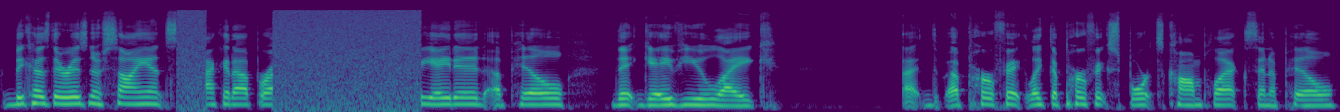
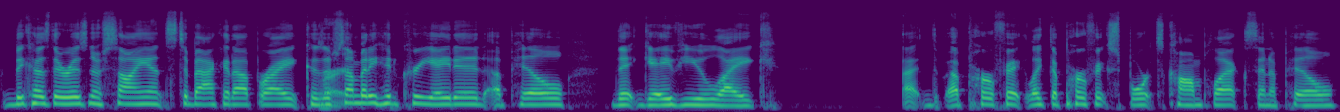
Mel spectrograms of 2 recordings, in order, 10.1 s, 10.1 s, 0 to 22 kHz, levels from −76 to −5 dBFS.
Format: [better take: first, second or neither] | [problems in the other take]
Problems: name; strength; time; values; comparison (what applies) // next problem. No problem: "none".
second | audio cutting out; filled with static; at 1.5 s and at 2 s for 1 s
